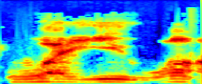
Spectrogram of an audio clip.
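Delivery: slow, mock-annoyed ghost demand; grudging, slow retold challenge; pissed-off ghost. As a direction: lightly imitate an irritated spirit, drawn out. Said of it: "they're usually pissed off".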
